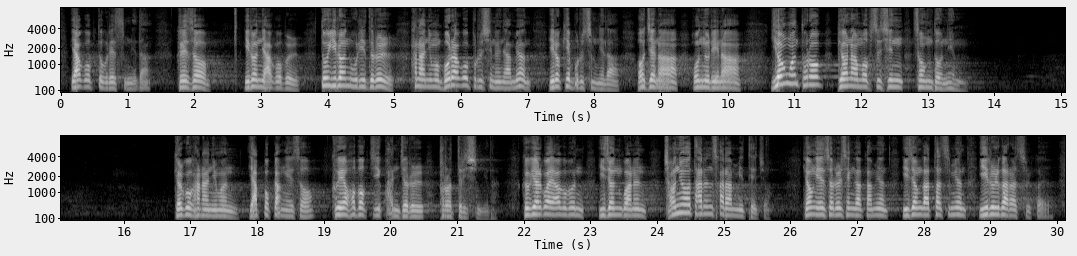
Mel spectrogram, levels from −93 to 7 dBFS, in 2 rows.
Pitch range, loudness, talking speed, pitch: 160-190 Hz, -25 LUFS, 260 characters per minute, 180 Hz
